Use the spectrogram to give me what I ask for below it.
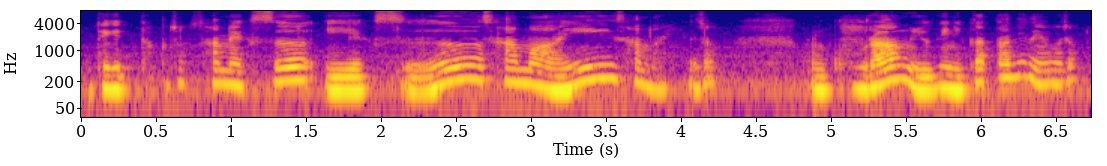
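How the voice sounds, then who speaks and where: A woman's voice: lowish voice, animated, normal speed, warm tone. A woman math teacher working through problems, checking in with a tag question after each step and talking to the terms as if addressing them. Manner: mutters sighs of tedium while working. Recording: dull lo-fi sound with faint ambient noise.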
